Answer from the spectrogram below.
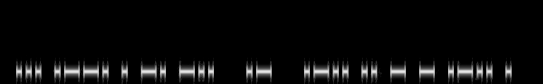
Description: Morse code, heard as a keyed tone, about 25 wpm, 600 Hz. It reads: SPEND A LITTLE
